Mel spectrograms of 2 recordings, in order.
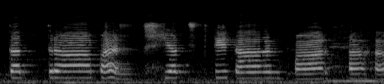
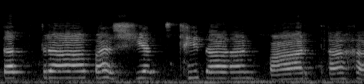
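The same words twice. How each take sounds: The two takes are said the same way.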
